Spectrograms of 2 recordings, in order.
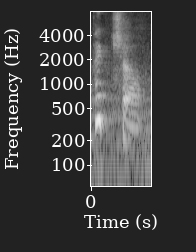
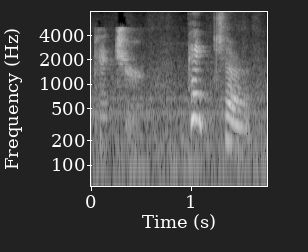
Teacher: So that's ch sound and then the symbol is the h sound and then there's an r. Now this is an American way. So they will roll the ar more.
